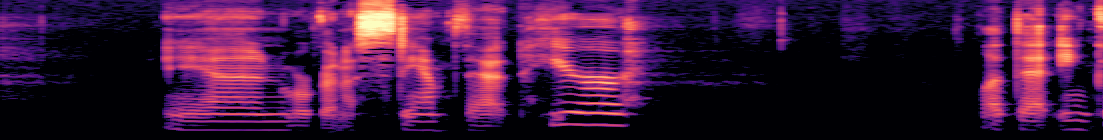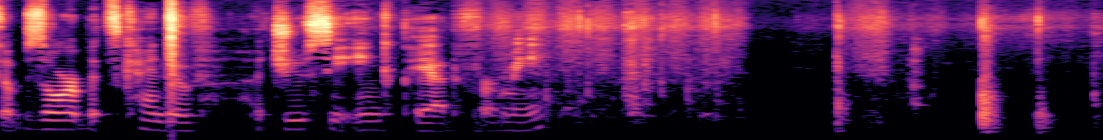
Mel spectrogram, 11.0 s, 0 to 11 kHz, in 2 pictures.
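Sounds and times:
hands rustling craft supplies: 0:07.6 - 0:11.0.

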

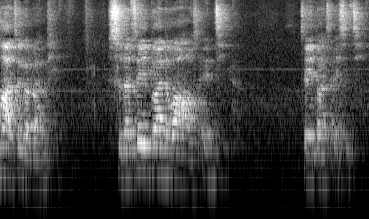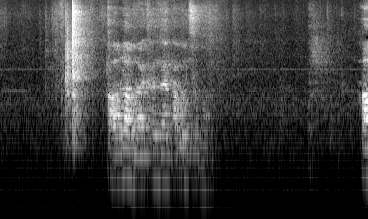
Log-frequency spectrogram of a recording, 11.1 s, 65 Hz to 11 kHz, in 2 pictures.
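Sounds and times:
man talking: 0:07.2 - 0:08.8.

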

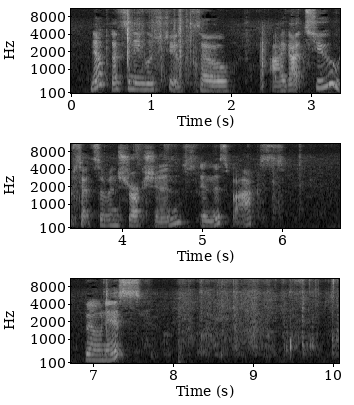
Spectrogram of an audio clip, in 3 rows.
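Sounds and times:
plastic bag rustling: 0:00.5 - 0:02.7, 0:07.6 - 0:10.0
cardboard box rustling: 0:07.8 - 0:10.0.

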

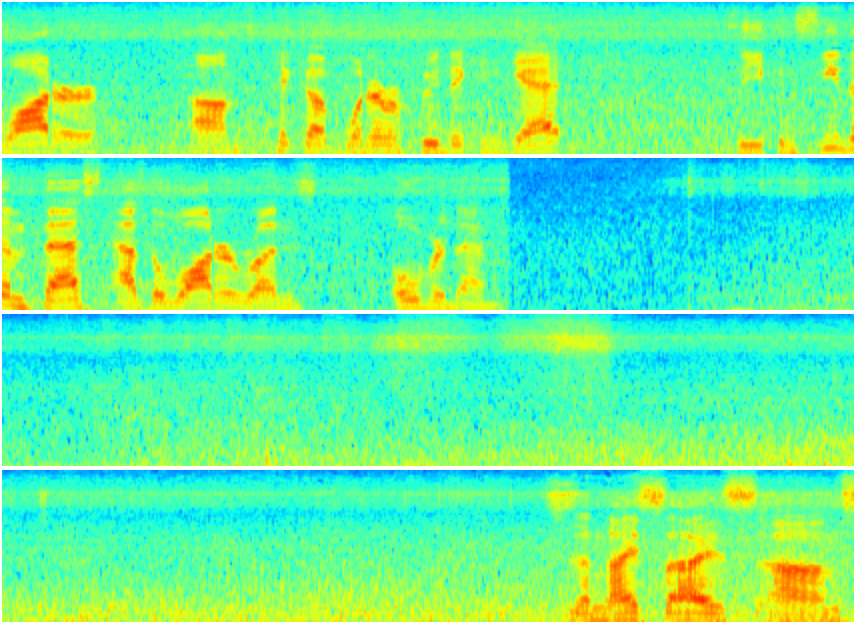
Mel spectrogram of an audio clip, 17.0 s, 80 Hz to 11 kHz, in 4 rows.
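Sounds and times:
surf washing on beach: 0:00.0 - 0:17.0
wind on microphone: 0:07.7 - 0:17.0.

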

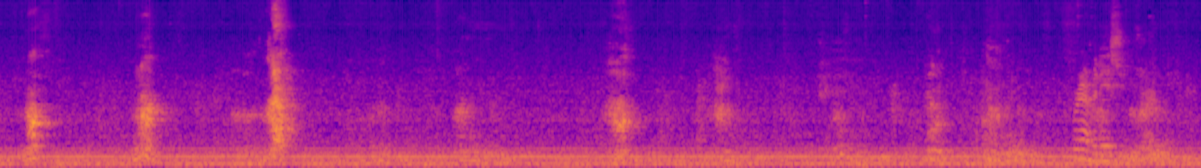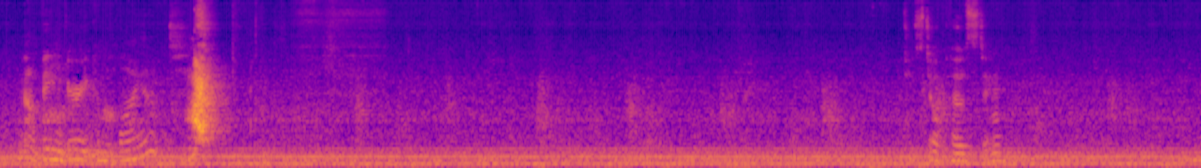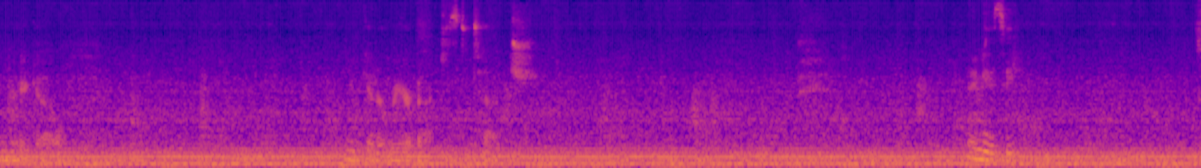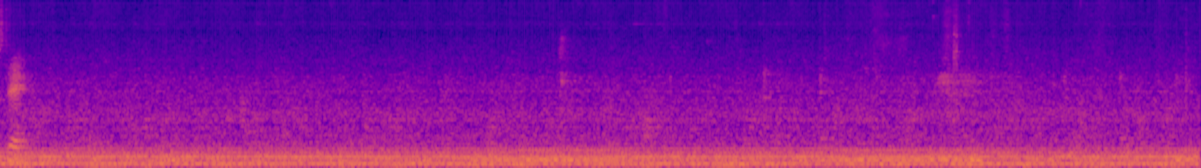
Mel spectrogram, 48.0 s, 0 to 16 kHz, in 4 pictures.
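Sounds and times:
low mechanical hum: 0:00.0 - 0:48.0.

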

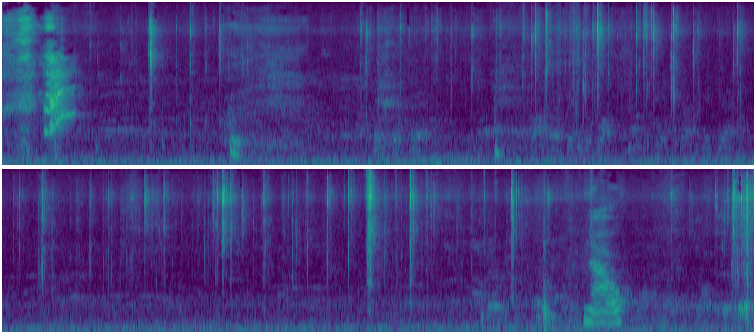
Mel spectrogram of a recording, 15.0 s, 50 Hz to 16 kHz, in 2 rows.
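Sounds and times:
candy bag crinkling: 0:03.6 - 0:12.9, 0:14.2 - 0:15.0.

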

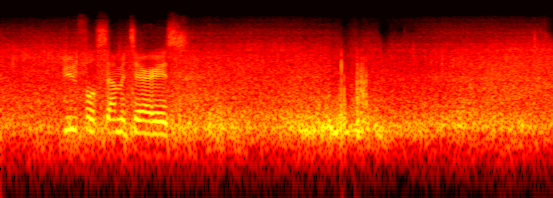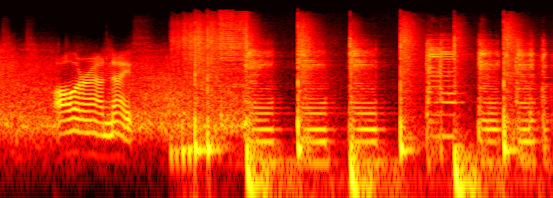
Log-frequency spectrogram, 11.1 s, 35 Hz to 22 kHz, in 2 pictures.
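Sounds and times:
wind buffeting microphone: 0:00.0 - 0:06.1.

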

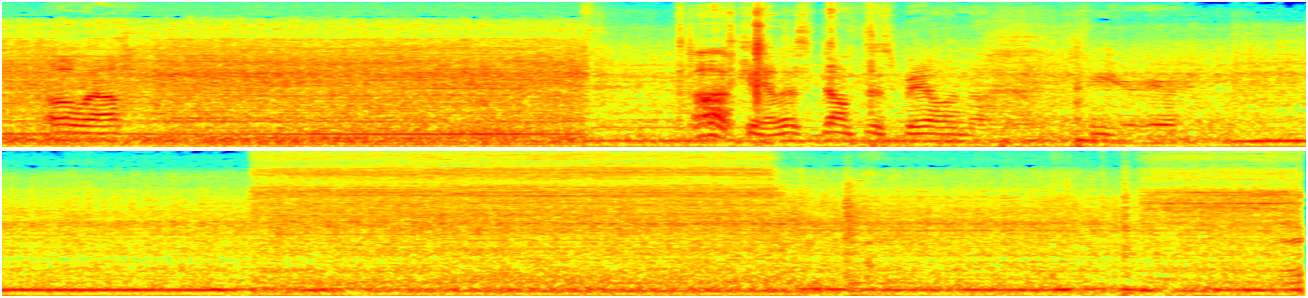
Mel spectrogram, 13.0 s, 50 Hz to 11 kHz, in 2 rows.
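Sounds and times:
tractor diesel engine running: 0:00.0 - 0:13.0
hydraulic hiss: 0:07.8 - 0:10.4, 0:12.2 - 0:13.0.

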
